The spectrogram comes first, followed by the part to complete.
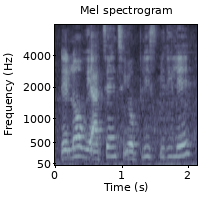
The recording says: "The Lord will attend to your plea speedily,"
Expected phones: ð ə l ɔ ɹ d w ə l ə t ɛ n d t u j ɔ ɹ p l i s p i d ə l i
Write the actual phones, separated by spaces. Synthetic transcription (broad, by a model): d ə l ɔ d w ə ə t ɛ n d t u j ɔ p l i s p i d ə l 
